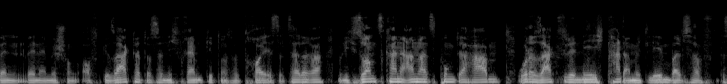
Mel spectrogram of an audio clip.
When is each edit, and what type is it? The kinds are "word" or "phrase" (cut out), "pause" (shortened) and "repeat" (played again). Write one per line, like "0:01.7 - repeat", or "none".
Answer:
0:03.3 - pause
0:05.1 - pause
0:06.2 - word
